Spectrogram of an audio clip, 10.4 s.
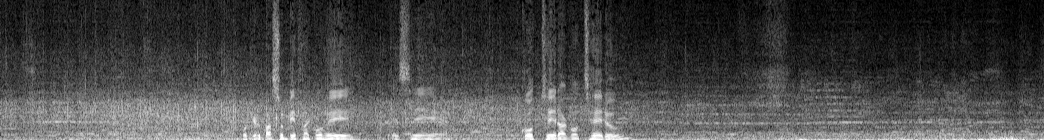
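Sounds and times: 
crowd clapping: 0.0 - 7.6
faint murmur of voices: 0.0 - 10.4
speech: 2.4 - 6.4.

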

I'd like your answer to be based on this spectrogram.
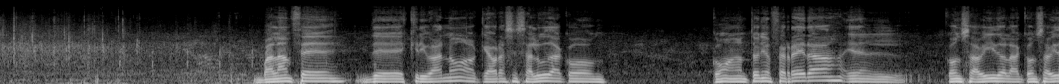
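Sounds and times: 
bullring crowd clapping in a strong ovation: 0.0 - 3.6
murmur of bullring crowd voices: 0.0 - 10.5
speech: 2.6 - 6.2, 7.1 - 10.5.

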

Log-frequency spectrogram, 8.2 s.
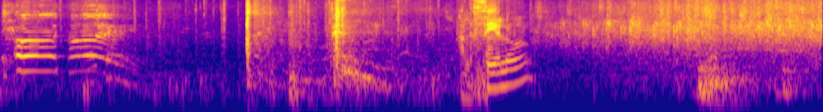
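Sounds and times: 
speech: 0.2 - 1.2, 4.9 - 5.4
crowd applause: 3.7 - 8.2.

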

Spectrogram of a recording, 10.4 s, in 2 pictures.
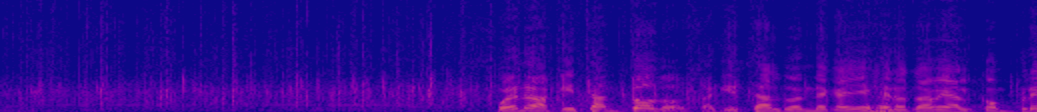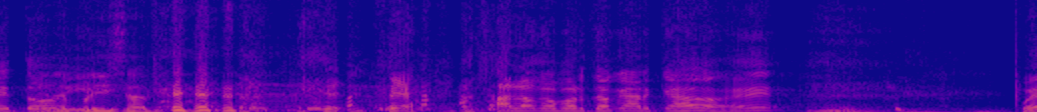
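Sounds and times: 
strong audience applause: 0.0 - 7.2
speech: 2.5 - 10.3
laughter: 5.4 - 8.2, 9.2 - 10.3.

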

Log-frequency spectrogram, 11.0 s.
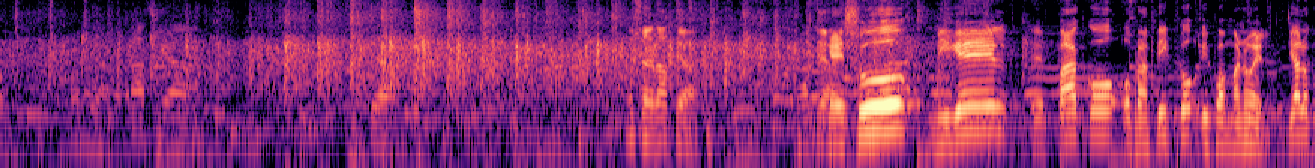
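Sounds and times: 
audience applause: 0.0 - 8.0
speech: 1.2 - 3.7, 5.2 - 10.9.

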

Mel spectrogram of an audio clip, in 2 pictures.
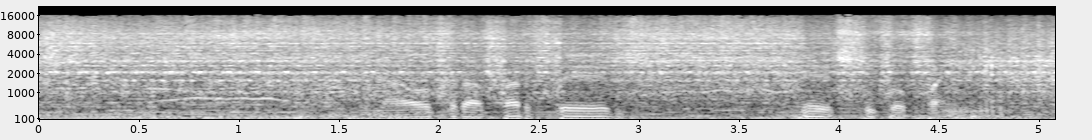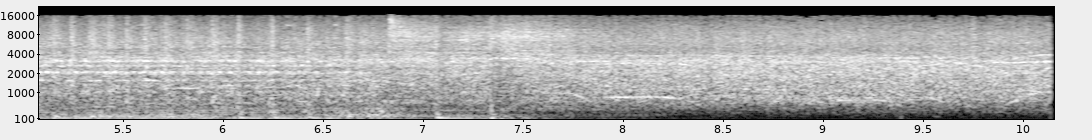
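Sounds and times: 
audience applause: 0.1 - 2.0, 4.7 - 10.1
speech: 2.1 - 3.1, 3.8 - 5.1.

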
